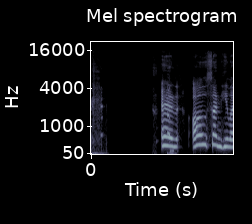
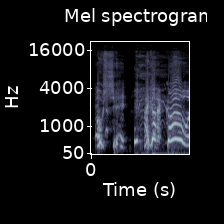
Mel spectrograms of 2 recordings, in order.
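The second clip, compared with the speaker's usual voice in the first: high, loud comic alarm; acted-out cry of alarm at a crash; panicked yell, re-enacted; 10 semitones higher, 7 dB louder than usual. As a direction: yelp it in a sudden panic, half laughing. Retells panicking at friend's crash.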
